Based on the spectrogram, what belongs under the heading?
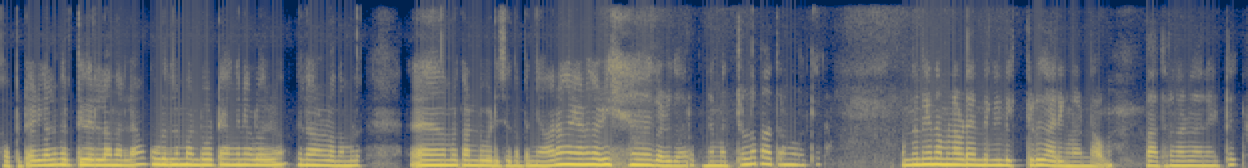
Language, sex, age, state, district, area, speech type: Malayalam, female, 45-60, Kerala, Kozhikode, urban, spontaneous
